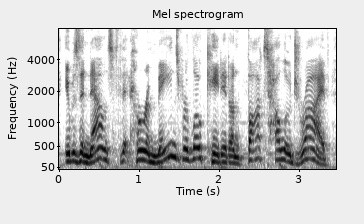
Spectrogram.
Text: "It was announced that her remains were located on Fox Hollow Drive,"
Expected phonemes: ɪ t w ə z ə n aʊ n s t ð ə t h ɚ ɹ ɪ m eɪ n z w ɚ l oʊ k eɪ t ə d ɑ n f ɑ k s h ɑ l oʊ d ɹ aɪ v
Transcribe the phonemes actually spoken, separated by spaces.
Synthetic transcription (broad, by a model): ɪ t w ə z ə n aʊ n s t ð ə t h ɚ ɹ ɪ m eɪ n z w ɚ l oʊ k eɪ t ə d n f ɑ k s h ɑ l oʊ d ɹ aɪ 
